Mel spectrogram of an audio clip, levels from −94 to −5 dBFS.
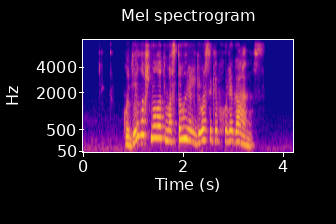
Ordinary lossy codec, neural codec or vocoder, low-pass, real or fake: Opus, 24 kbps; codec, 16 kHz, 4 kbps, FreqCodec, smaller model; 7.2 kHz; fake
